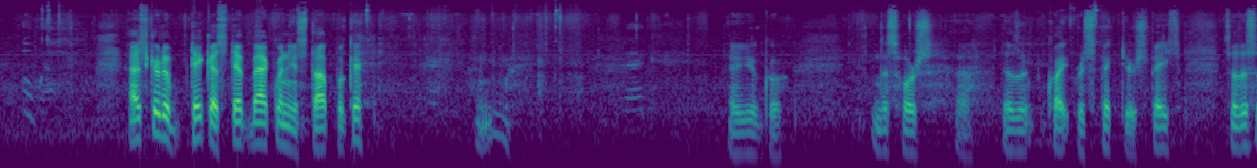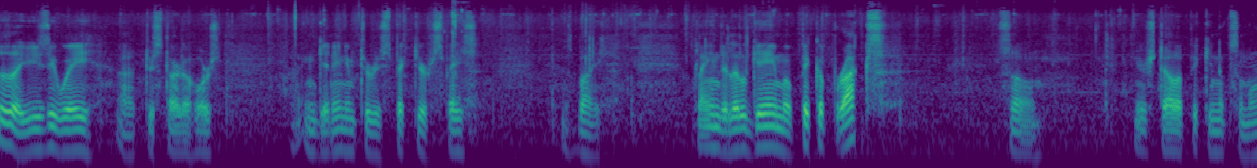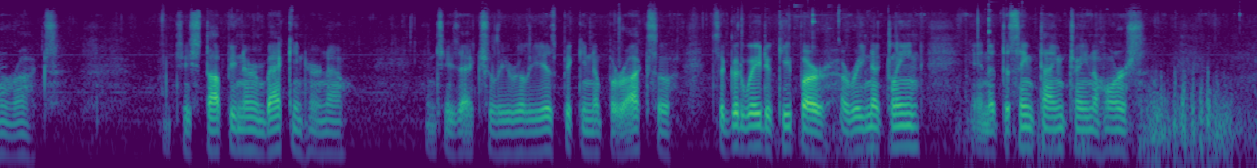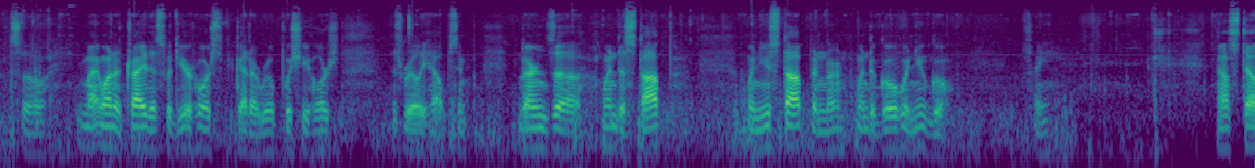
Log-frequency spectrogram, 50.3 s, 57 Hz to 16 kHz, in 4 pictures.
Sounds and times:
Clip-clop: 0.0 - 50.2
Speech: 1.3 - 3.7, 7.3 - 7.9, 8.7 - 14.8, 15.5 - 17.4, 18.2 - 18.7, 19.5 - 21.6, 22.6 - 23.0, 23.9 - 25.8, 26.9 - 28.6, 29.4 - 36.6, 37.8 - 44.5, 45.2 - 47.2, 48.0 - 48.3, 49.9 - 50.2.

